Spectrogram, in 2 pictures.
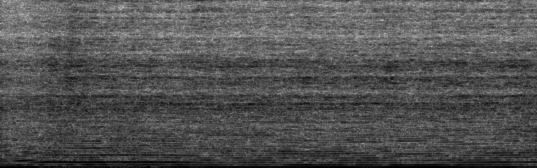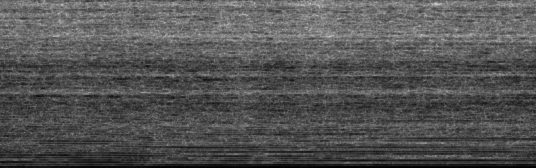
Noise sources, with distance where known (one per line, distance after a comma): unidentified powered saw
